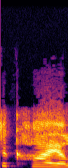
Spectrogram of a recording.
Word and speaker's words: Shakaya: wrong no that's okay it's shakaya like Gaia like Mother Earth everybody gets my name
